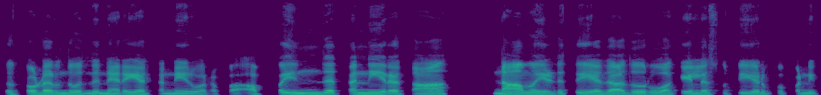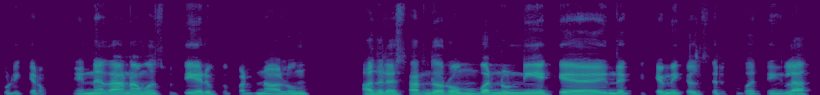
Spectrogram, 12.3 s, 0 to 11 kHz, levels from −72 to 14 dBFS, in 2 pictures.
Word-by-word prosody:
இத 125 -1 -6
தொடர்ந்து 130 0 +3
வந்து 130 +4 -1
நெறைய 125 +2 +4 0.2
தண்ணீர் 110 0 0
வர்றப்ப. 105 -1 -9 0.2
அப்ப 125 +1 -18 0.2
இந்த 170 +5 +1
தண்ணீர 155 -2 +3 0.2
தான், 145 +10 +4 0.5
நாம 170 +5 +5
எடுத்து 165 +2 -5
எதாவது 135 +1 +2
ஒரு 125 - -2
வகையி 135 +2 +1
சுத்திகரிப்பு 130 -4 -3
பண்ணி 130 +3 -2
குடிக்கிறோம். 120 -1 -10 0.2
என்னா 130 +4 +1
தான் 175 -1 +3
நாம 150 -3 0
சுத்திகரிப்பு 130 -2 -1
பண்ணாலும், 115 +5 -3 0.5
அதில 135 +2 +2
சார்ந்த 155 0 +1
ரொம்ப 175 +7 -2
நுண்ணிய 145 0 +2 0.2
கெ 130 - +5 0.3
இந்த 120 +1 +1 0.3
கெமிக்கல்ஸ் 135 -1 -2
இருக்கு 115 -1 -15
பாத்தீங்களா? 110 +6 0
135 Hz, 155 wpm, -23 LUFS, 120-150 Hz, 0.5 s, நாம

